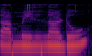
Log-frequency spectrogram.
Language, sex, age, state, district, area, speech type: Goan Konkani, female, 18-30, Goa, Ponda, rural, spontaneous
